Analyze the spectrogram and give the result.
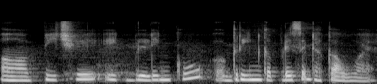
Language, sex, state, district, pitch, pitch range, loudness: Hindi, female, Bihar, Patna, 205 Hz, 195-225 Hz, -16 LUFS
